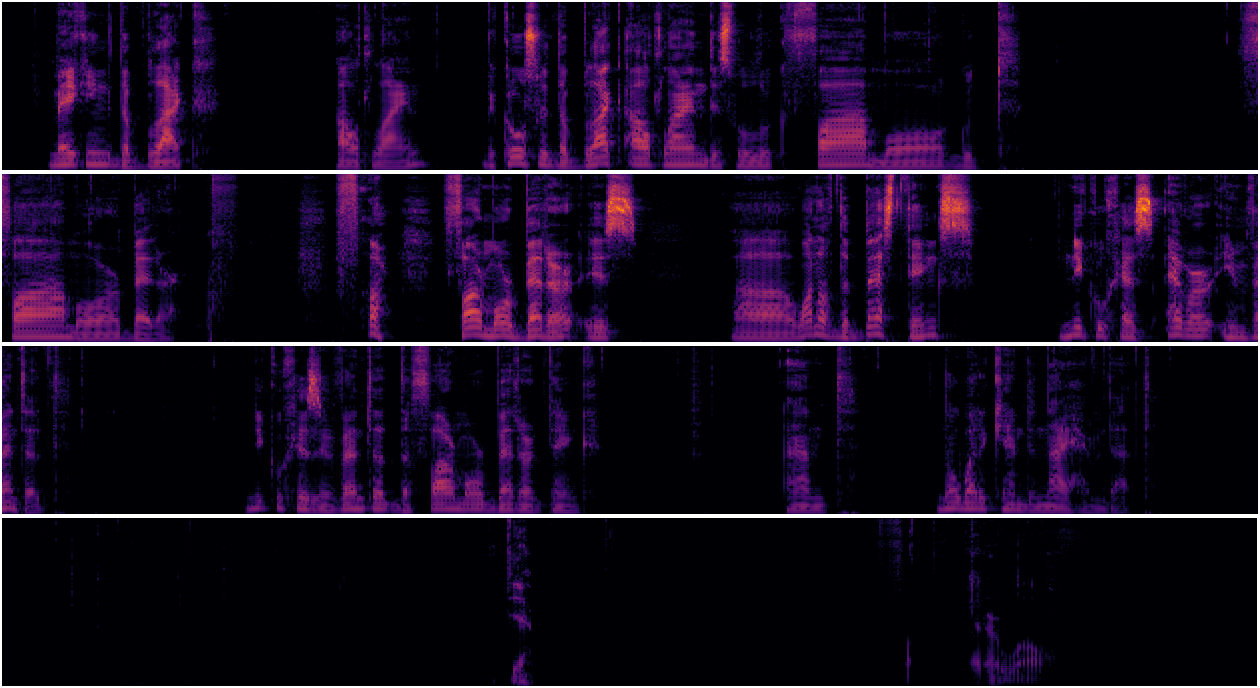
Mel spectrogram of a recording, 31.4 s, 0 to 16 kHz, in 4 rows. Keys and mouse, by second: 14.3 s, 15.9 s, 29.3 ctrl+z.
